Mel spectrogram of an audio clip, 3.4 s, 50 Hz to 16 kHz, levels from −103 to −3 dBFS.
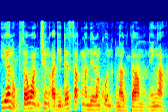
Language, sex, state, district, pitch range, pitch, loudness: Garo, male, Meghalaya, South Garo Hills, 120-165 Hz, 140 Hz, -17 LUFS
